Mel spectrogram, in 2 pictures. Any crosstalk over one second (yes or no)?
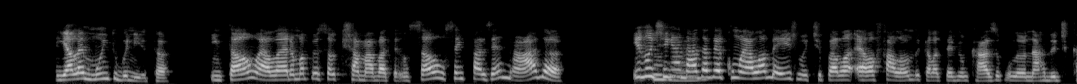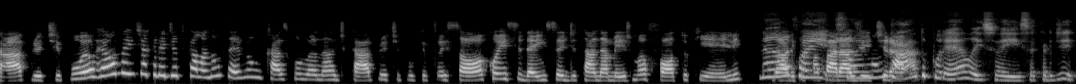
yes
